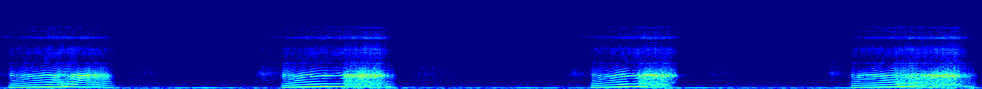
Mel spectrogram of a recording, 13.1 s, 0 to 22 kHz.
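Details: Sleep snoring recorded for ASMR: loud, buzzing snores on each inhalation with quiet exhalations between, about 4 breaths a minute in this stretch; ordinary snoring in a sleeper who later woke up.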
